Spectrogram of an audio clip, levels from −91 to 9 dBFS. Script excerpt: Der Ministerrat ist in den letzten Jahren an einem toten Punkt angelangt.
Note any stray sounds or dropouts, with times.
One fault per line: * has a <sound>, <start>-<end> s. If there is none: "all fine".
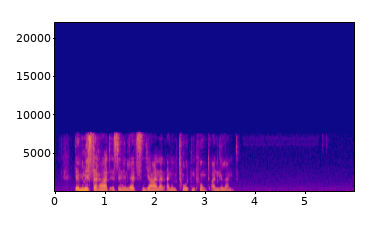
all fine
